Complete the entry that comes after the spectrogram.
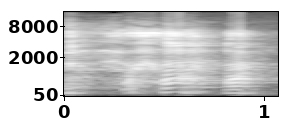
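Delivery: short loud breathy laugh. Real, not acted. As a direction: burst of real laughter. Laughing at his own tale.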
